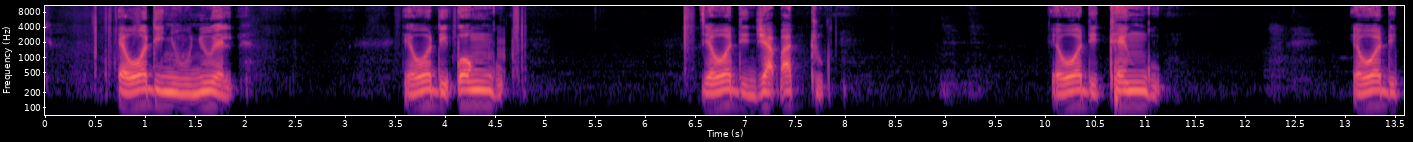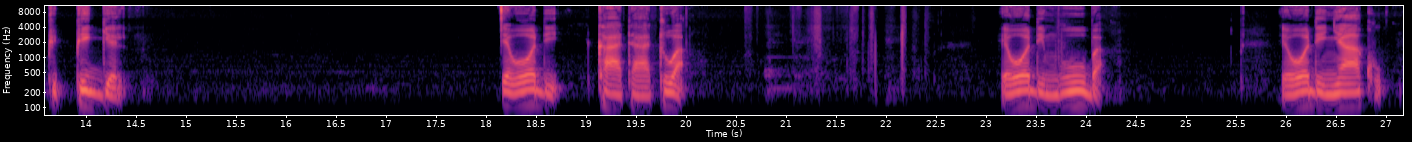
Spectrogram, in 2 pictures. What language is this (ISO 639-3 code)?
fuf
